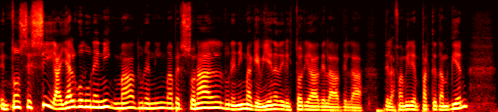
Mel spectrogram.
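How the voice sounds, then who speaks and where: Over a very clean, silent background, a man speaks fairly quickly at a fairly high pitch, with a dark, mellow tone and very wide pitch swings. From Chile. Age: 40s. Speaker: philosopher and columnist. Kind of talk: radio interview.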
